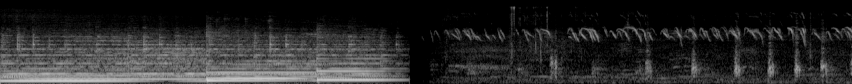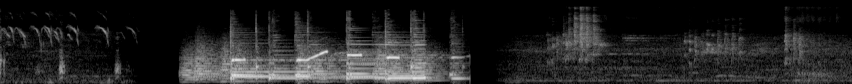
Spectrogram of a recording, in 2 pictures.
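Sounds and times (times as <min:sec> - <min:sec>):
birds chirping: 0:04.2 - 0:10.0, 0:13.6 - 0:17.0.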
